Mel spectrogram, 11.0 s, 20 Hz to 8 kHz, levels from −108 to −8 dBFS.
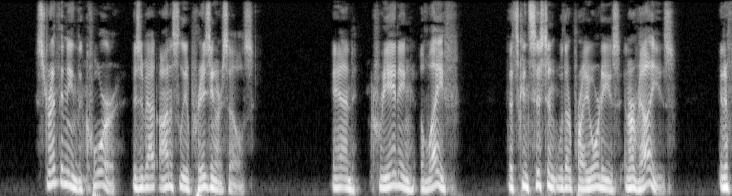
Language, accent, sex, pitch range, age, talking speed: English, American, male, 115-160 Hz, 40-59, 120 wpm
